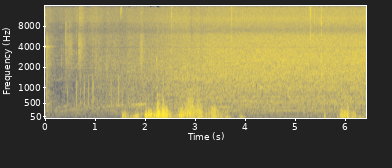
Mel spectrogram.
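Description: A Soleus pedestal house fan is switched on and runs, with a steady rush of air that builds from about two seconds in. A few light clicks come in the first second or so, and low thumps come between about one and a half and three and a half seconds in.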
